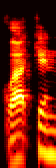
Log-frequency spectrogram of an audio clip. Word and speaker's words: Glottkin: glotkin has two T's how's going phonetically it's glotkin I'll just spell it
